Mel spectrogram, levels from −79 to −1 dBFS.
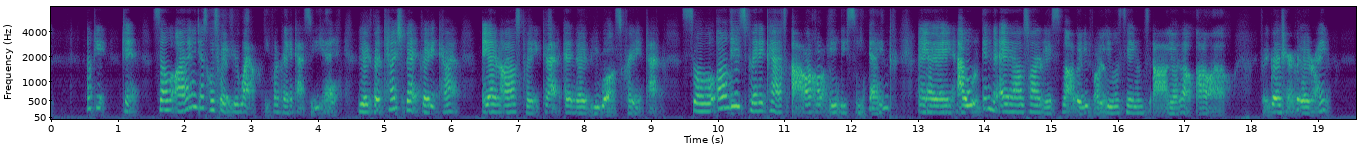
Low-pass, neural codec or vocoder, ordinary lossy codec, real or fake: none; codec, 16 kHz, 0.5 kbps, FreqCodec, smaller model; none; fake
